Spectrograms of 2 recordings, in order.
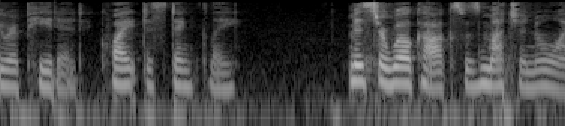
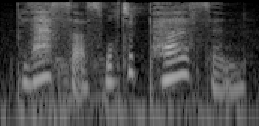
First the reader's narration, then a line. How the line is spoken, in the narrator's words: sighed Margaret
